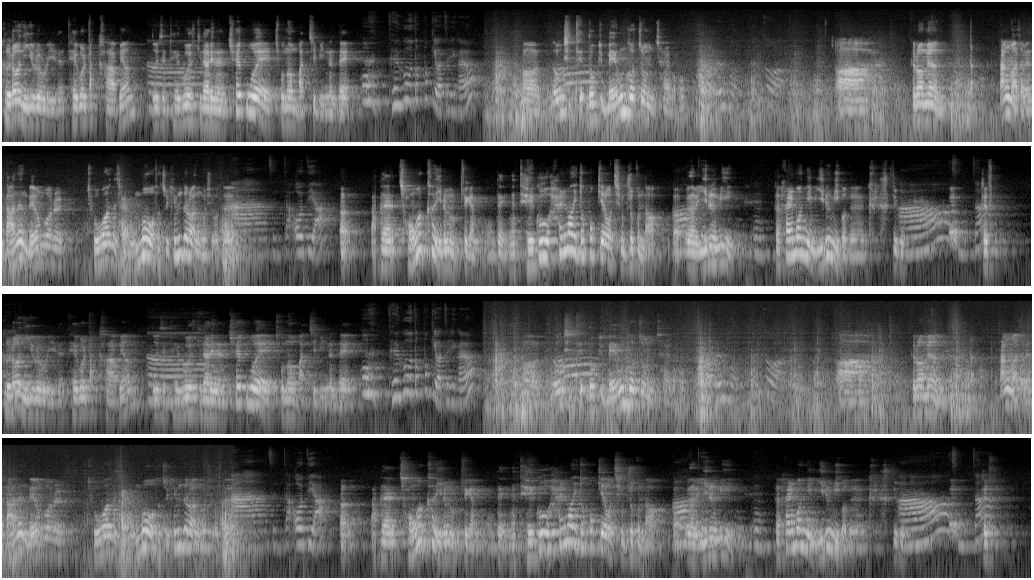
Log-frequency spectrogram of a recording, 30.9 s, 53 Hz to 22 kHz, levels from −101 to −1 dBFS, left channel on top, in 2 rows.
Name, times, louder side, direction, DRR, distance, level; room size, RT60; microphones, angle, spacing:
voice 1, 0.0-5.2 7.8-10.3 12.5-13.2 13.6-14.2 15.0-16.4 16.8-19.0 20.5-20.7 21.1-26.4 27.1-29.0 29.7-29.8 30.1-30.3, left 4 dB, 70° left, 11 dB, 0.4 m, -30 dB
voice 2, 2.2-3.3 5.4-7.1 8.3-9.0 10.4-12.3 13.0-13.2 13.7-14.8 18.9-20.3 23.1-23.5 25.5-26.1 26.4-26.9 28.9-30.3, right 1 dB, 5° right, 6 dB, 0.4 m, -42 dB
sound 1, 7.2-19.0, right 1 dB, 65° right, 1.0 m, -40 dB
5.4 x 5.0 x 6.0 m, 1.0 s
head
